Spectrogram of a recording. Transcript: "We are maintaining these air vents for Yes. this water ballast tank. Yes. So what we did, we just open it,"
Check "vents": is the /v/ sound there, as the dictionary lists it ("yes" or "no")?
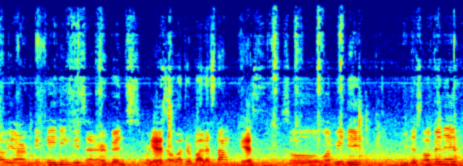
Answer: no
